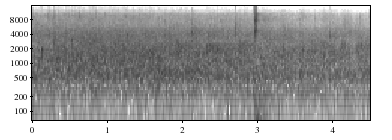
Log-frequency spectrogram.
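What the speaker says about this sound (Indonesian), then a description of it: "Boleh sekali lagi tepuk tangan untuk beliau." A crowd at a general Islamic religious lecture breaks into sustained applause for the speaker, a dense steady clatter of many hands that holds evenly throughout with no talking over it.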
